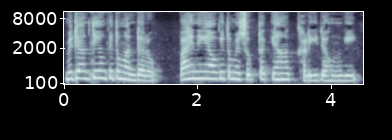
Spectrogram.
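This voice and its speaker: A woman's voice: high-pitched, close to an everyday voice. Woman narrator voicing a furious jealous wife. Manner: shouting, scornful taunts. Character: hot-tempered jealous wife, middle-aged woman.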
